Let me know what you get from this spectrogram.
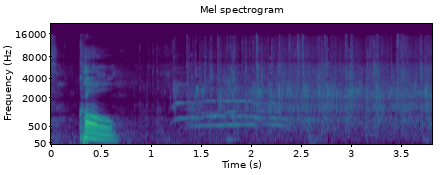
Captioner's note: applause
